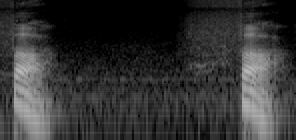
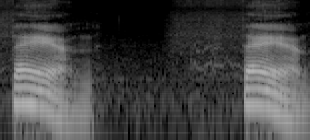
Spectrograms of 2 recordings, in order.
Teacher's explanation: With F, we put our teeth on our bottom lip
